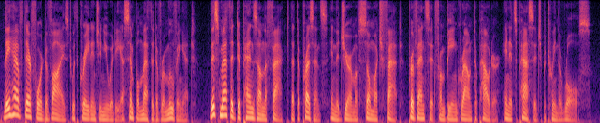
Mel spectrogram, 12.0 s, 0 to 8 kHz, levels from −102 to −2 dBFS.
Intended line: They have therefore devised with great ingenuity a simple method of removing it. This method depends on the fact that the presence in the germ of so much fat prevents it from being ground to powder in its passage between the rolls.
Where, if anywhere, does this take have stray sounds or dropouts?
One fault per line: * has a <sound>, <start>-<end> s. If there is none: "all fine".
all fine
